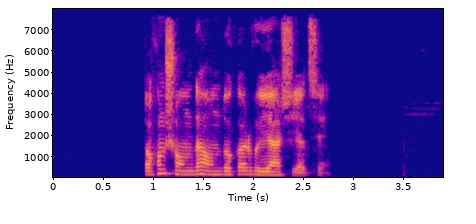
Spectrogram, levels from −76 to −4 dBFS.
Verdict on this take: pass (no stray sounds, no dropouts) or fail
pass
